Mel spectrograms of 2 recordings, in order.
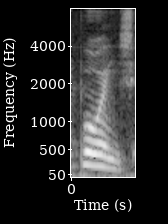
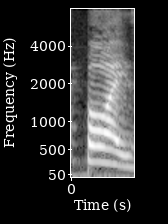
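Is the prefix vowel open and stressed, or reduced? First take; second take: reduced; open. First: The vowel is reduced and unstressed. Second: The vowel is open and stressed. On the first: The speaker calls it right. "é" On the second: The speaker calls it wrong. "já que não é"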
